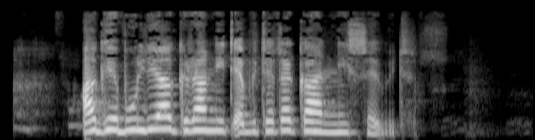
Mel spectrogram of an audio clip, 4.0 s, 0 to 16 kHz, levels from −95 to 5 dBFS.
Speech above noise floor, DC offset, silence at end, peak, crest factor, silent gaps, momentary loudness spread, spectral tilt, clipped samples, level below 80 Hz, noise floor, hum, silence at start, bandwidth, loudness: 53 dB; under 0.1%; 1 s; 0 dBFS; 18 dB; none; 13 LU; -4 dB/octave; under 0.1%; -66 dBFS; -69 dBFS; none; 0.6 s; 11.5 kHz; -16 LUFS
